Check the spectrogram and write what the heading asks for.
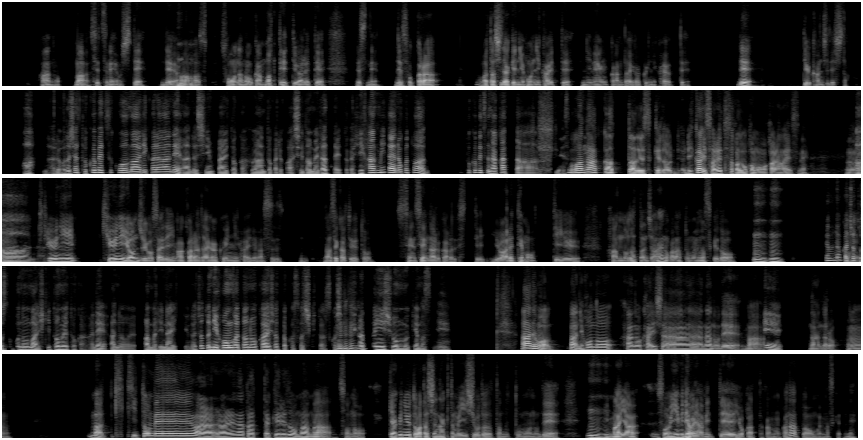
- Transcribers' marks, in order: laughing while speaking: "頑張って"; laugh; "引き留め" said as "ききとめ"
- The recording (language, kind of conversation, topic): Japanese, podcast, キャリアの中で、転機となったアドバイスは何でしたか？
